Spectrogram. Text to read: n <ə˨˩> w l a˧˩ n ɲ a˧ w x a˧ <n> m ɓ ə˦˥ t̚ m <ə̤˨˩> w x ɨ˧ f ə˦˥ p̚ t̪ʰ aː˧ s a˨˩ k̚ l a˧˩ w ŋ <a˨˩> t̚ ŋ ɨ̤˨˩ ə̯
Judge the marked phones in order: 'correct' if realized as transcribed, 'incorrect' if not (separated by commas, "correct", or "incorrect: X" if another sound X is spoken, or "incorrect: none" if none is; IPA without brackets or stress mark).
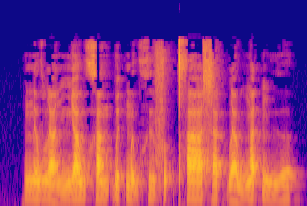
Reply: incorrect: ə˧, incorrect: none, incorrect: ə̰˧˨, incorrect: a˦˥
